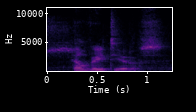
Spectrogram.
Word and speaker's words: Helvetios: I really like their last album, which was how you pronounce the name of their last album? Helvetios.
